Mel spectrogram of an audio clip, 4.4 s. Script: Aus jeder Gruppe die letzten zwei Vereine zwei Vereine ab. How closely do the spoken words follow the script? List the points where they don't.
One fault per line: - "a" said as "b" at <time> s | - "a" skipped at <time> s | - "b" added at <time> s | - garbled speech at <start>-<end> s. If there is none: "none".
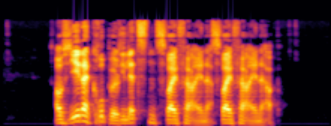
none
